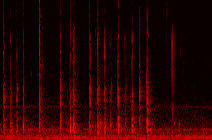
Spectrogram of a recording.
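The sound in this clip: A password being typed on a computer keyboard: a quick, uneven run of many light key clicks with no voices.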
